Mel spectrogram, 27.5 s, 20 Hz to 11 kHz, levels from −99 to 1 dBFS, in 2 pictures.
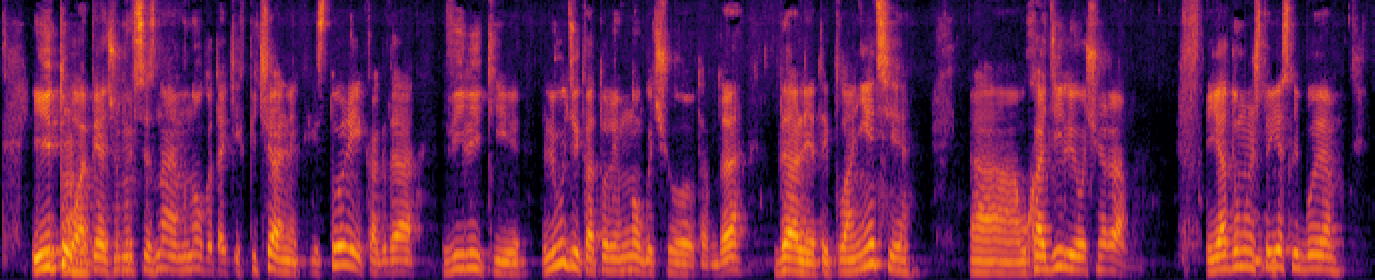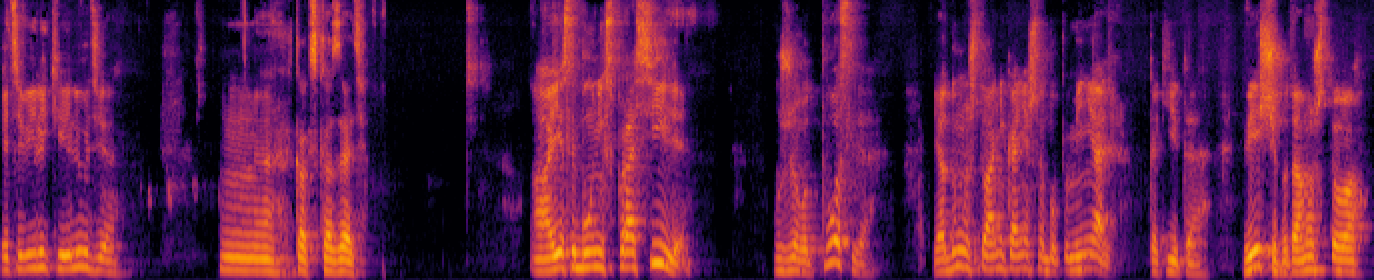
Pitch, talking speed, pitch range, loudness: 145 Hz, 120 wpm, 130-165 Hz, -24 LUFS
